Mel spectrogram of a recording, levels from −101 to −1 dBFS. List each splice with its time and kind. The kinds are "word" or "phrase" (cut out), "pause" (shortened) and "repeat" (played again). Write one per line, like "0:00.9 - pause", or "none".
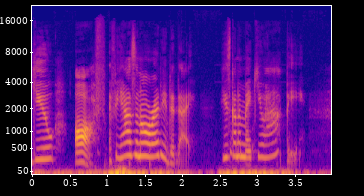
0:02.6 - word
